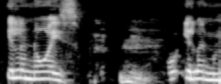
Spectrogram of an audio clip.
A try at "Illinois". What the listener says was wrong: No, Illinois. Illinois. No S. No S. Don't say the S.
